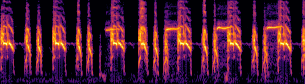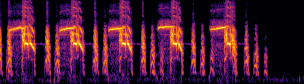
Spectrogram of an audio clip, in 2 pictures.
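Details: Francolin (teetar) delivering a rhythmic string of harsh notes, paired with high upward-sliding whistles, at a steady pace until the calling stops near the end.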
